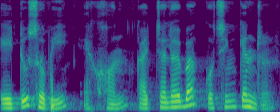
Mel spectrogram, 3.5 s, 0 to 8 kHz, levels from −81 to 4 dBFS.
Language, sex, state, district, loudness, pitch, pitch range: Assamese, male, Assam, Kamrup Metropolitan, -19 LUFS, 135 Hz, 120-155 Hz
